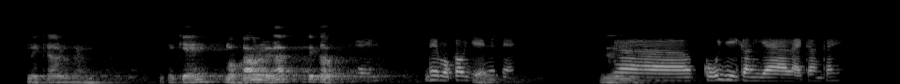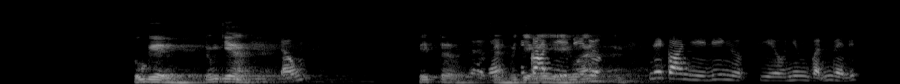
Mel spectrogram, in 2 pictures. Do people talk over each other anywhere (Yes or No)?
Yes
